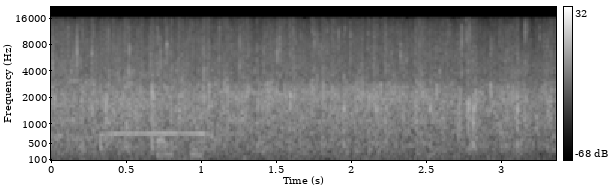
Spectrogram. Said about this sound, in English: who, by the way, I'll just pause and say, would you give her a round of applause for all the work she puts into making this day happen?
